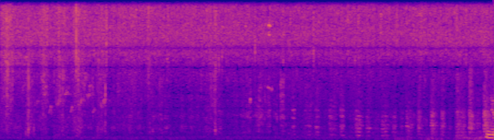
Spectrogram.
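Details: Eight-week-old German Shepherd puppies on their very first outing outside in Florida, with their grandfather and mother nearby; rapid breathy panting runs through the recording while people talk close by, with a louder burst at the end.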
